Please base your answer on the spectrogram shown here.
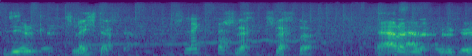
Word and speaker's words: Schlachter: Dirk, I hope I pronounce it right. Dirk Schlachter? It's Dirk Schlachter.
